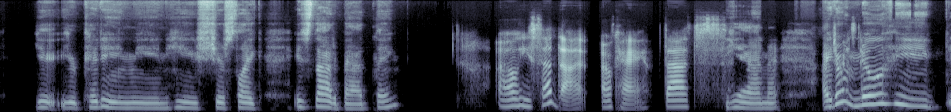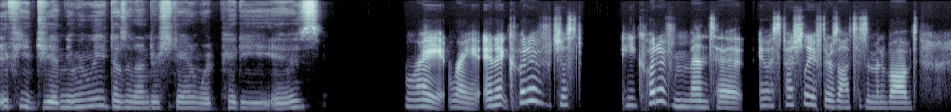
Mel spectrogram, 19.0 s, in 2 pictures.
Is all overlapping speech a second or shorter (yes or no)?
yes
